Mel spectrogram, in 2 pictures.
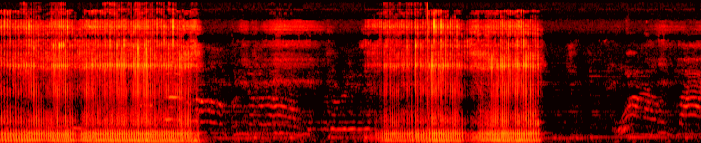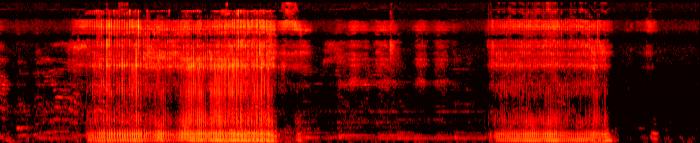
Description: Mavis the Dandie Dinmont Terrier snoring!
